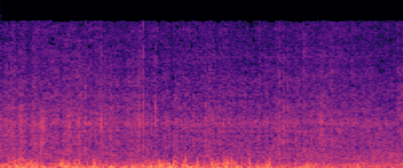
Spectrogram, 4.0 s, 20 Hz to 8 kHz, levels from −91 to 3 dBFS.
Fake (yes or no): no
